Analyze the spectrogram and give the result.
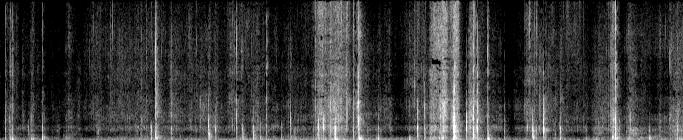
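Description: Yellow rubber-gloved fingers crumple, crinkle and tear open the flap of a medium yellow padded bubble mailer made of kraft paper with bubble lining, hollow with a parcel still inside. Dry, papery crackles and sharp tearing bursts come in quick, irregular clusters, brightest and densest in the middle of the clip, over a quiet background.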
